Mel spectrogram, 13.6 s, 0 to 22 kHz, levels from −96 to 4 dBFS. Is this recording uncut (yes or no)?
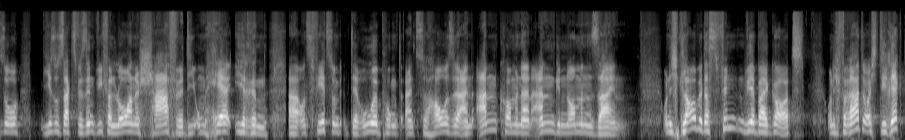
no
